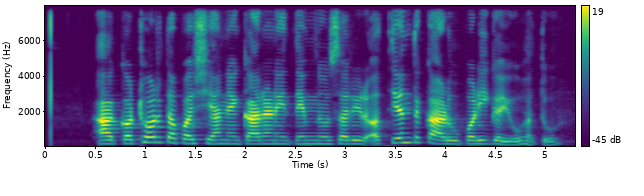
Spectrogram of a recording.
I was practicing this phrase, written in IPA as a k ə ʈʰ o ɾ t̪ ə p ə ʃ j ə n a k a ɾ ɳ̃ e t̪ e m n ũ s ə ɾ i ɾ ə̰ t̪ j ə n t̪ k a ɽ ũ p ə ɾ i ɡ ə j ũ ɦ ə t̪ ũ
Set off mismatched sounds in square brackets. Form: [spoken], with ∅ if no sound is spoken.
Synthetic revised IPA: a k ə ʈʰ o ɾ t̪ ə p ə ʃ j [a] n [e] k a ɾ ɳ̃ e t̪ e m n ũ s ə ɾ i ɾ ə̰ t̪ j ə n t̪ k a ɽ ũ p ə [ɽ] i ɡ ə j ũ ɦ ə t̪ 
